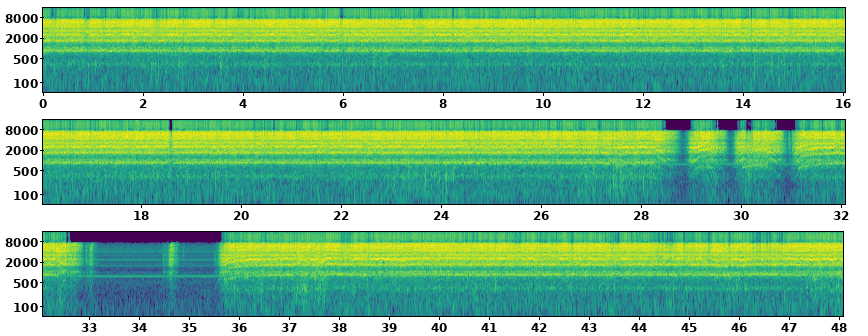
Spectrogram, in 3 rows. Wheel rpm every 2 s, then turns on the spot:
230, 230, 230, 240, 230, 230, 230, 230, 230, 230, 230, 230, 230, 230, 100, 110, 70, 20, 210, 230, 230, 230, 230, 220.
none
